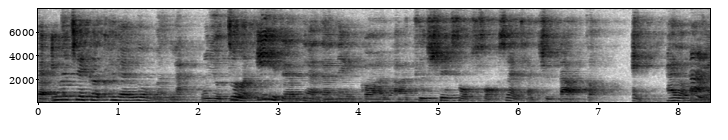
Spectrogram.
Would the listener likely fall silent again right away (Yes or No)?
Yes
